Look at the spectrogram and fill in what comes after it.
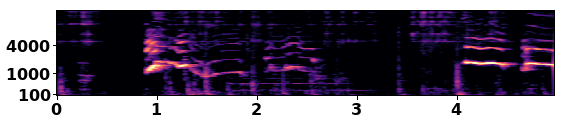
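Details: Roi, a playful male Toy Poodle puppy who loves toys, gives high, harmonic whimpering yips that slide downward in pitch, then after a short pause a steadier, drawn-out high whine near the end.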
